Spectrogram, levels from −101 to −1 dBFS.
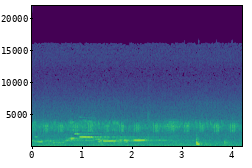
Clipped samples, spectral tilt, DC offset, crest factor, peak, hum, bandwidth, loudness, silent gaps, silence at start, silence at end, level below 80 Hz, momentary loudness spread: under 0.1%; -4.5 dB/octave; 0.1%; 18 dB; -10 dBFS; none; 16.5 kHz; -27 LUFS; none; 0 s; 0 s; -44 dBFS; 10 LU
